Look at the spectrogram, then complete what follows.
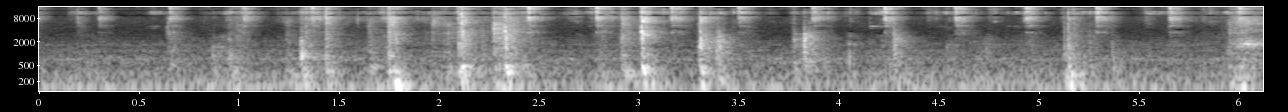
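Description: Bengal cat batting at a string toy on a carpeted cat tree: a dozen or so light, irregular taps and scuffs of paws and claws against the tree and the swinging toy.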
